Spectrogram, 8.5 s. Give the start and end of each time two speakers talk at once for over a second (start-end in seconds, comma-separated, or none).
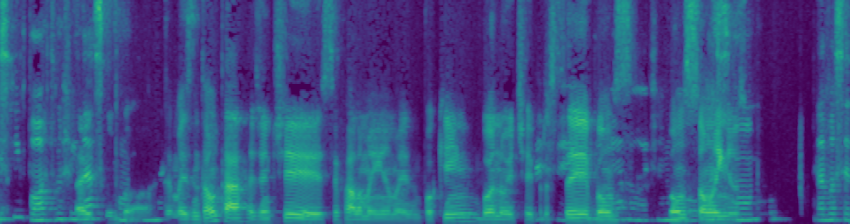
5.3-7.5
